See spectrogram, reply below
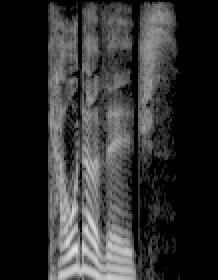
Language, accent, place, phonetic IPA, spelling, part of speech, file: German, Germany, Berlin, [ˈkaʊ̯dɐˌvɛlʃs], Kauderwelschs, noun, De-Kauderwelschs.ogg
- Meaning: genitive singular of Kauderwelsch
